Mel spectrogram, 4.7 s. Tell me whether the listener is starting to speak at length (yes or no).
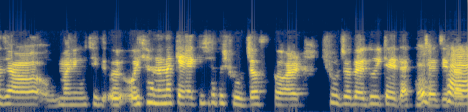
yes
